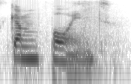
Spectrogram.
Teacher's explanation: when we have an N that is followed by a p the P changes the letter n and it is pronounced not as an n Sound but as a m sound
